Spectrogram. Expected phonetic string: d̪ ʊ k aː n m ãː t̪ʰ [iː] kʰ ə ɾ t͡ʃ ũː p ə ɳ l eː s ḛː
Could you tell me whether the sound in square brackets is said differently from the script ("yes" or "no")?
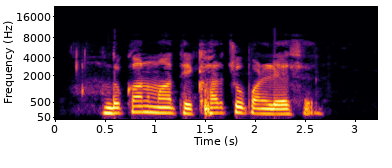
no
